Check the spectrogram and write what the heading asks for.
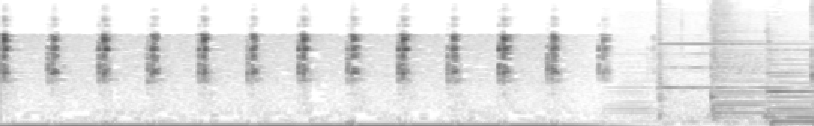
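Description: Ticking clock sound effect of a countdown timer, about four even ticks a second, stopping about three seconds in. Faint musical notes begin near the end.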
